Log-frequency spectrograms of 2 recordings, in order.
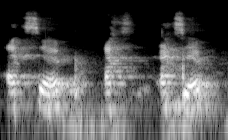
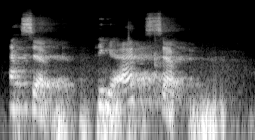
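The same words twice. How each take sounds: First: एक्सेप्ट stretched slow and soft, first syllable split off then whole; slow model pronunciation. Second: एक्सेप्ट said slowly and carefully, stress on the second syllable; clear model pronunciation. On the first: Teacher showing students how to say एक्सेप्ट slowly. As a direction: break एक्सेप्ट into parts, then join. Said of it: "उसको हम क्या बोलते हैं". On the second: Teacher to students, modelling एक्सेप्ट slowly and clearly. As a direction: drill एक्सेप्ट slowly so students can repeat. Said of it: "इसको pronounce किया जाएगा बेटा एक्सेप्ट". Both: Shown as a demonstration.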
